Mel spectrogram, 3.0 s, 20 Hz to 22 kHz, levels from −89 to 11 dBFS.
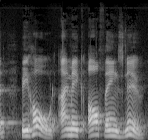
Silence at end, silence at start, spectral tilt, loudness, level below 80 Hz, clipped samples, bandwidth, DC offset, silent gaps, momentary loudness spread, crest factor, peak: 0.1 s; 0 s; -6.5 dB/octave; -14 LUFS; -62 dBFS; under 0.1%; 12 kHz; under 0.1%; none; 6 LU; 14 dB; 0 dBFS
